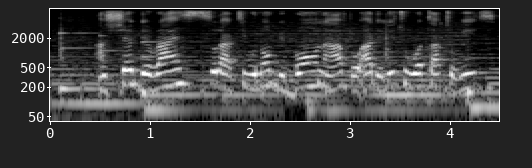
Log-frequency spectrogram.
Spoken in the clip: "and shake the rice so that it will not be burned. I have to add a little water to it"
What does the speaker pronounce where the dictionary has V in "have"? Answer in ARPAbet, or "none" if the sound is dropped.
F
